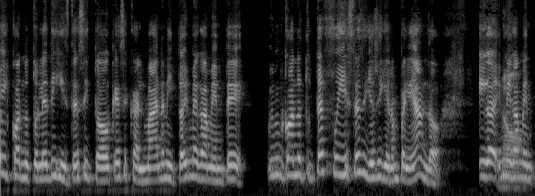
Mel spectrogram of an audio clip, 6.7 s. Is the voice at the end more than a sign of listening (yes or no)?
no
